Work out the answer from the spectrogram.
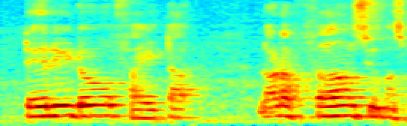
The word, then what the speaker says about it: Pteridophyta: P is silent. Pteridophyta. Lot of ferns you must be growing in your house as ornamental plants. They all come under Pteridophyta.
